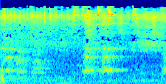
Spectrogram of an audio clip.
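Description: Small dog whining: a few short, high cries, two of them close together past the middle.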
